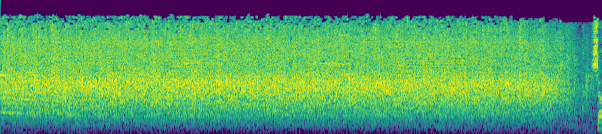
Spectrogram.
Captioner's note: applause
